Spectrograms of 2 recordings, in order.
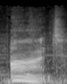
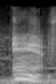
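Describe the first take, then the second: First: The word has a broad 'ah' vowel. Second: The word sounds like the insect 'ant'. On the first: The speaker calls it right. "It's your aunt" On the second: The speaker calls it wrong. "It's not aunt. Those are insects"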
